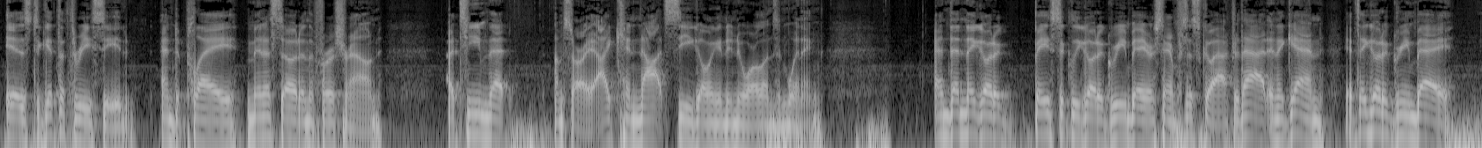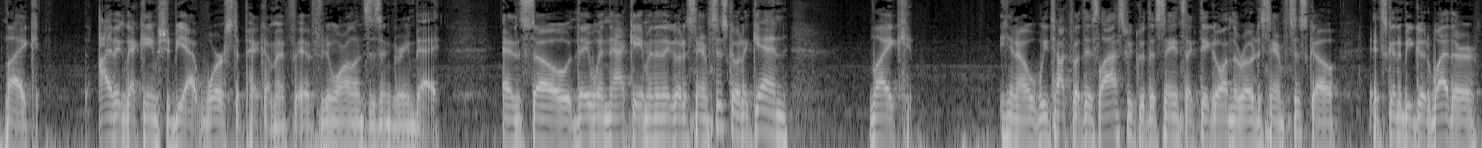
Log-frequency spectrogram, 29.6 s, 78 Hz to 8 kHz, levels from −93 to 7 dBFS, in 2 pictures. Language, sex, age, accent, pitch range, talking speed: English, male, 30-49, American, 90-100 Hz, 230 wpm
